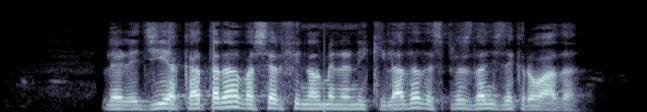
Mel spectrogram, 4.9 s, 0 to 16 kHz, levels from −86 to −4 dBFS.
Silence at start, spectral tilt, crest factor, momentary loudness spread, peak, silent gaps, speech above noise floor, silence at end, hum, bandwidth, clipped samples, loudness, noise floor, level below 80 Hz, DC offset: 0.8 s; -6 dB/octave; 20 dB; 9 LU; 0 dBFS; none; 43 dB; 0.55 s; none; 7.8 kHz; under 0.1%; -20 LUFS; -62 dBFS; -58 dBFS; under 0.1%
